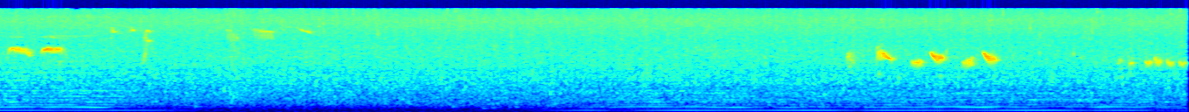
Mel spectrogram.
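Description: Birds chirping: a few high chirps near the start, a cluster of quick chirps about two-thirds of the way through, and a fast trill at the end. Under them runs a steady low drone that drops out for a few seconds early on.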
